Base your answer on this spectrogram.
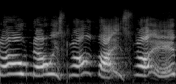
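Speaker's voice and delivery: tearful, upset, high-pitched crying voice. Retelling a friend's tearful phone call, imitating Beverly crying. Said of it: "she's crying, and I mean crying".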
